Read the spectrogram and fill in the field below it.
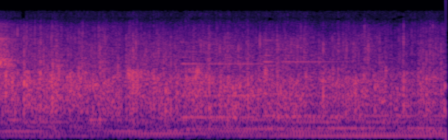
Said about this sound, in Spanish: ¿Cuántos dicen amén? Den un fuerte aplauso a Dios.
